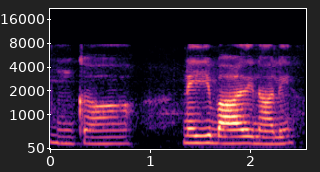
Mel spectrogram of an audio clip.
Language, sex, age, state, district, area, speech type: Telugu, female, 18-30, Telangana, Nirmal, rural, spontaneous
